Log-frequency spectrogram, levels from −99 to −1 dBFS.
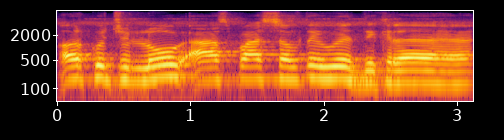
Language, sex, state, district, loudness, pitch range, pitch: Hindi, male, Uttar Pradesh, Lucknow, -11 LUFS, 140-175 Hz, 170 Hz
